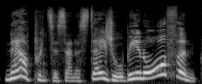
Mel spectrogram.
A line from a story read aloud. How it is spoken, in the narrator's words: cried Loretta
